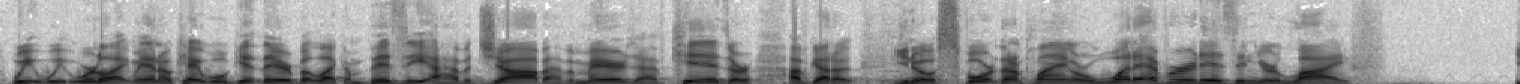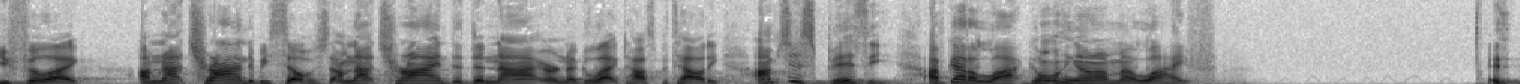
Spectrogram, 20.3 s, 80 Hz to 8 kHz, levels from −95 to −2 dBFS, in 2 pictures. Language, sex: English, male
